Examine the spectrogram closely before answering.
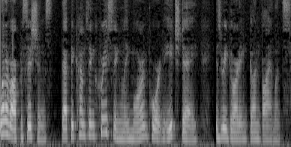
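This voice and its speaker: The recording is very clean, with a silent background, as a woman speaks at a moderate pace and medium pitch. Hers is an unremarkable speaking voice, with lively intonation. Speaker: president of a local League of Women Voters chapter, show host. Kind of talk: television host introduction and interview questions.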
